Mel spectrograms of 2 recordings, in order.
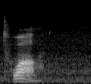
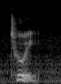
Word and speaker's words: Tui: And what's funny is that I actually pronounced it correctly. Most people, they'd see that and they'd say toi. But I just intuitively, unknowingly, intuitively said Tui.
